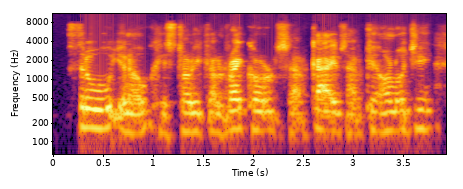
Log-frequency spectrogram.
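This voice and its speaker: A man speaks at a moderate pace and a fairly high pitch. His intonation stays monotone and flat. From Venezuela, then Basque Country. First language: Basque and Spanish. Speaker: professor.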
